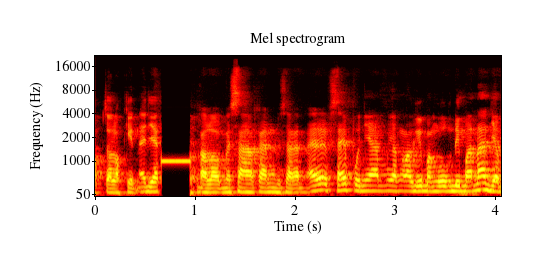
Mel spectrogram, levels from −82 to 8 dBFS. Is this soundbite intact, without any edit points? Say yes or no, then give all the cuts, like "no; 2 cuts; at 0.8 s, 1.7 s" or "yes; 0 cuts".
no; 1 cut; at 1.0 s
